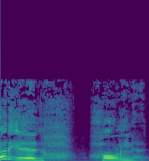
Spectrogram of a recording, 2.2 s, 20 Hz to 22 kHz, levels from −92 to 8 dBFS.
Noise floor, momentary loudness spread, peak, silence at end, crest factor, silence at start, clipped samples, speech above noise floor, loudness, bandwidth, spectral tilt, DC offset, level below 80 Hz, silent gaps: -46 dBFS; 19 LU; -4 dBFS; 0.15 s; 16 dB; 0 s; under 0.1%; 27 dB; -19 LUFS; 11.5 kHz; -5 dB/octave; under 0.1%; -66 dBFS; none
